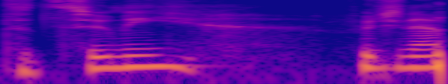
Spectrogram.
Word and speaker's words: Tatsumi Fujinami: Tatsumi Fujinami? – Mm-hmm.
